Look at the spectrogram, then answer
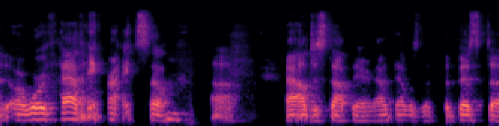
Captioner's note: laughter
